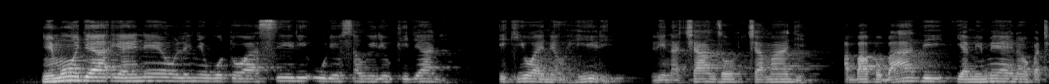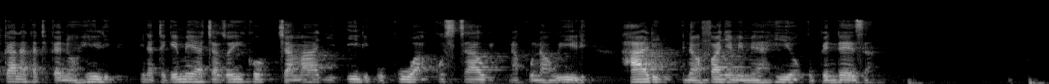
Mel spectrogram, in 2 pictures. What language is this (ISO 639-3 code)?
swa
